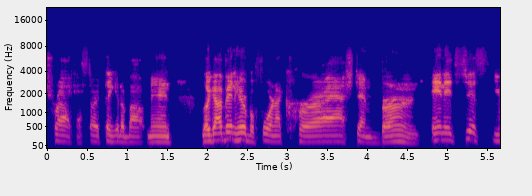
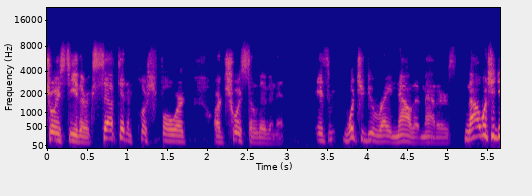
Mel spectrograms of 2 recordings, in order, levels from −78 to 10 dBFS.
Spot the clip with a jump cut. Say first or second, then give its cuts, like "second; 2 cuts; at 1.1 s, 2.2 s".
second; 1 cut; at 3.2 s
